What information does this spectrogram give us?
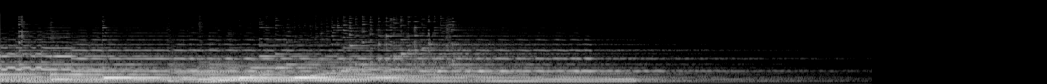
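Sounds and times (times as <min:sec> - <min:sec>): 
harp: 0:00.0 - 0:08.0
flute: 0:00.0 - 0:08.4.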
